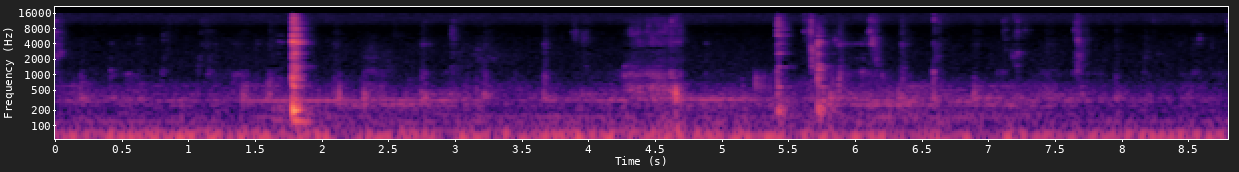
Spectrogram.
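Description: Metal spoon and fork clinking against a glass soup bowl. There is one sharp clink about two seconds in and two more a little past halfway, with a soft sip from the spoon and faint chewing between.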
